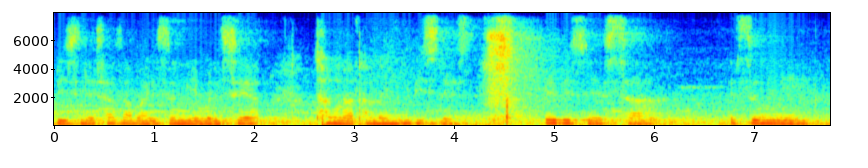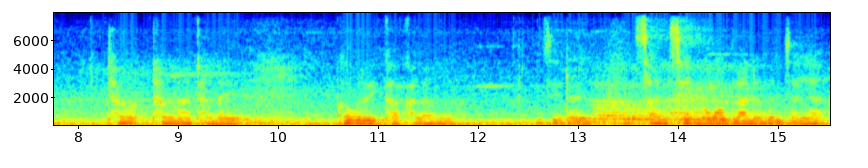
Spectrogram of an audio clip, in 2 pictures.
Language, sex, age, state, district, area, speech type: Bodo, female, 18-30, Assam, Chirang, urban, spontaneous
